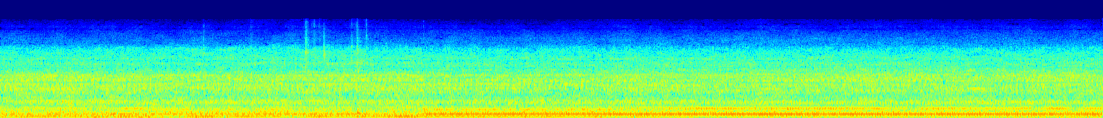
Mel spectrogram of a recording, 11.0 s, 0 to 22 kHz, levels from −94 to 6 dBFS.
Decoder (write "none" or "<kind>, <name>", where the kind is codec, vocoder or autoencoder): codec, DAC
